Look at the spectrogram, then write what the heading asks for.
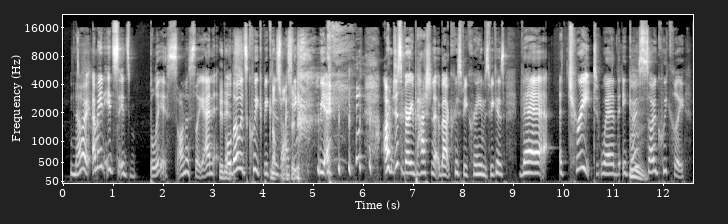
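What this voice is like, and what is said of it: Excited, rising louder voice. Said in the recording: “my voice is raising. I think I'm getting quite excited. I might need to move away from the mic.”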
